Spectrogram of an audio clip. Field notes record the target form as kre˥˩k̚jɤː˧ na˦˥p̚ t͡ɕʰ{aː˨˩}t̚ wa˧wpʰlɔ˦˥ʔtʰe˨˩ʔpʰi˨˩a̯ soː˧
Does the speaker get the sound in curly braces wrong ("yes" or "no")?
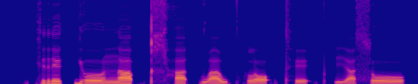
yes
